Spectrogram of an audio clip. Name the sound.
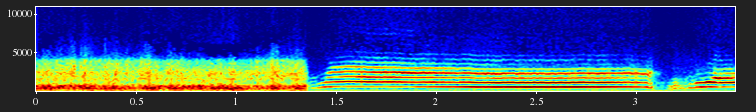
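seagull cries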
